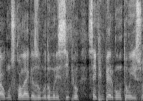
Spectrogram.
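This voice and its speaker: The voice has a bright, sharp tone in a dry, close recording with no echo. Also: man. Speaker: tax auditor, conference speaker. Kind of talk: conference talk. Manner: halting, many fillers.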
